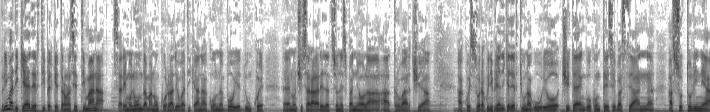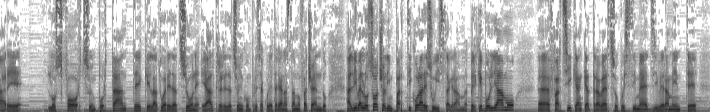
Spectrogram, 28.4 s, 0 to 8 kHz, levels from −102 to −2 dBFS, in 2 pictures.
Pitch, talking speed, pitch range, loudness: 105 Hz, 155 wpm, 95-125 Hz, -23 LUFS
